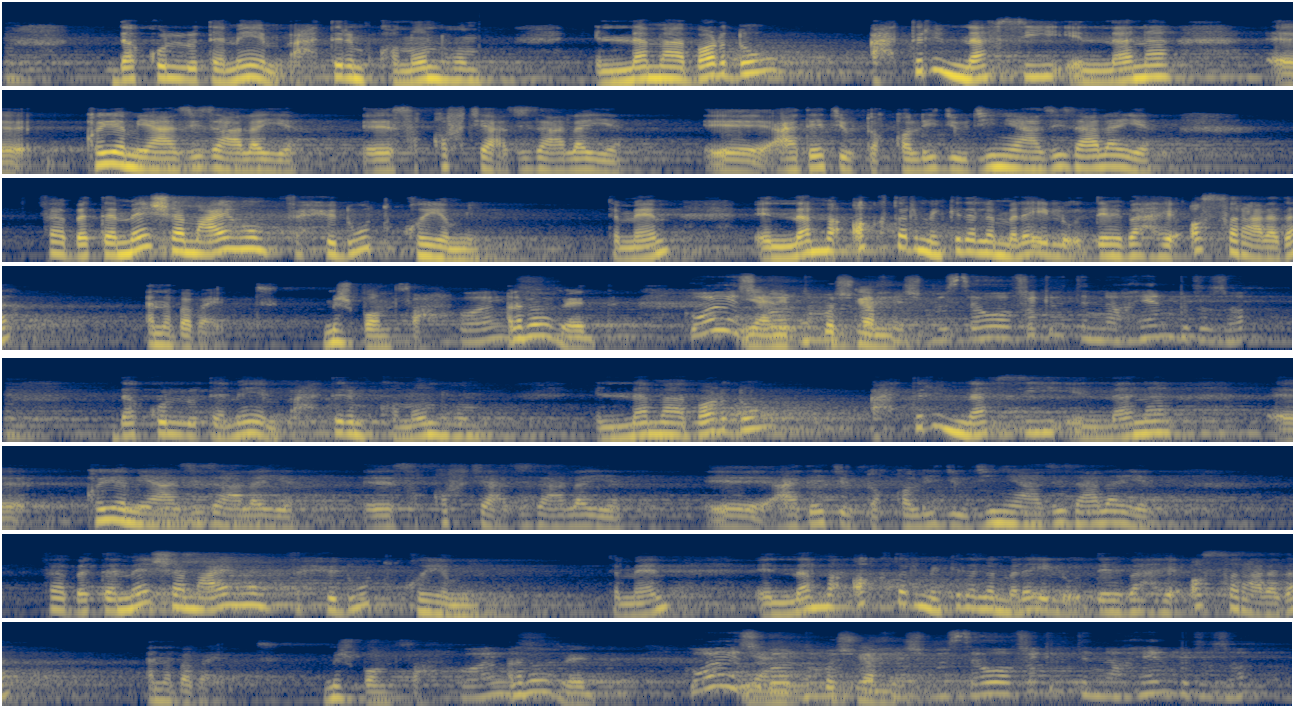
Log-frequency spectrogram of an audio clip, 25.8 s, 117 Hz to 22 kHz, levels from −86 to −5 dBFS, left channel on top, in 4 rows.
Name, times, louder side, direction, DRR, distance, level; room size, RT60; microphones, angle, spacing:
voice 1, 0.0-3.9 4.3-6.6 6.9-8.0 8.3-9.6 10.0-12.7 13.1-15.3 15.9-19.5 20.1-21.6 21.9-22.8 23.1-23.8, left 6 dB, 90° left, 14 dB, 0.5 m, -25 dB
voice 2, 21.6-21.9 22.8-25.6, left 1 dB, 45° left, 5 dB, 1.6 m, -32 dB
25.0 x 18.5 x 9.6 m, 3.0 s
head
